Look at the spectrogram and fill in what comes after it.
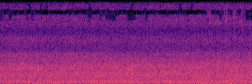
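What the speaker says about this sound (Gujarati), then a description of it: "પાણી કેટલું હલ્યું જાય છે" The Sukh Bhadar river runs swollen after heavy rain, its rushing current making a steady, loud broadband roar throughout.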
